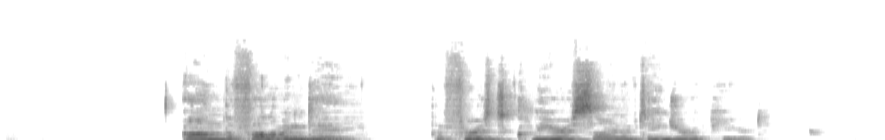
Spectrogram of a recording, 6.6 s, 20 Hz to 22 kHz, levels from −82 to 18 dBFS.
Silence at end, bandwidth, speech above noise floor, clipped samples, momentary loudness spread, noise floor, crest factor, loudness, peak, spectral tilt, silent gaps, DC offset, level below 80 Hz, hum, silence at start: 1 s; 14.5 kHz; over 62 dB; under 0.1%; 20 LU; under -90 dBFS; 20 dB; -28 LUFS; -10 dBFS; -4 dB/octave; none; under 0.1%; -70 dBFS; none; 1.25 s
